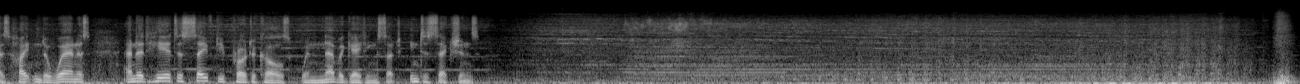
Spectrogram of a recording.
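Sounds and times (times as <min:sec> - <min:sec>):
train rumbling on rails: 0:00.0 - 0:13.0.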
